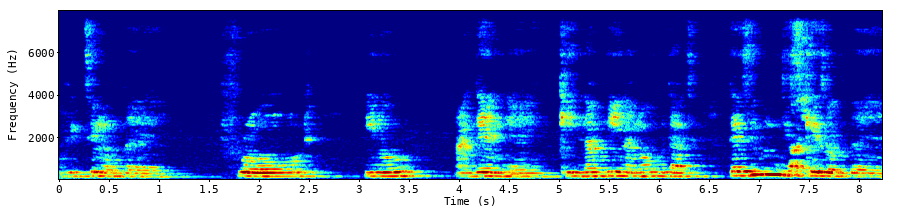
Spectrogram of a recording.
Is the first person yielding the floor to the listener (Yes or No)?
No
